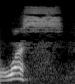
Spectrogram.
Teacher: bunyikan safir ya, pada sin. Was, desir ya, angin.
